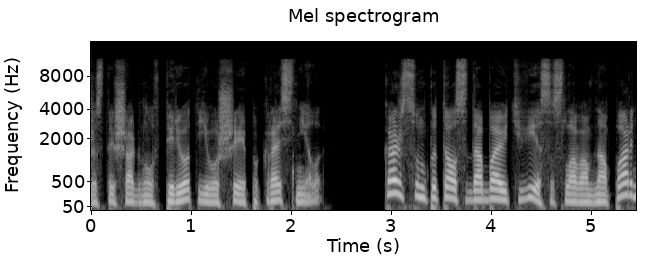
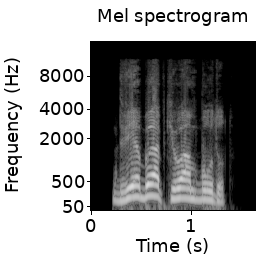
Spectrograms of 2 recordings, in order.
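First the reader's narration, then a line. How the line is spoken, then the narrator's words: Gruff barking shout. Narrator (Russian): Кряжестый рявкнул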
